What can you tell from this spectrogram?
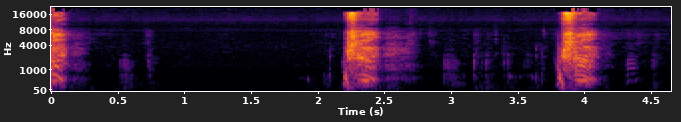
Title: male sneezing #33 (I smelled the flowers, at first I tried to hold back)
